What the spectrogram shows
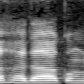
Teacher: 2 چشمے والی ہا کو ہم بھاری آواز کے ساتھ پڑھتے ہیں اور منہ کے خالی حصے سے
